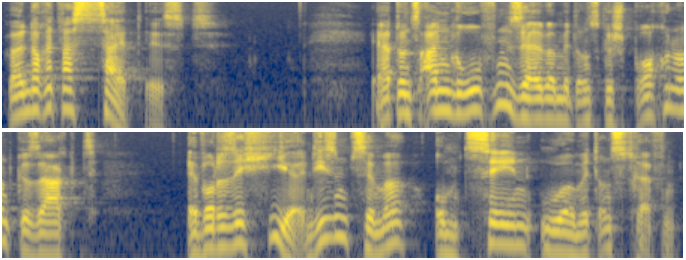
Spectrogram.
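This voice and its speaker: A man reading a calm courteous scholar. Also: medium pitch, normal speed, voice pushed up. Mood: explaining.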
